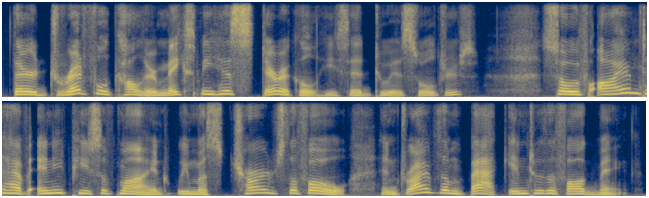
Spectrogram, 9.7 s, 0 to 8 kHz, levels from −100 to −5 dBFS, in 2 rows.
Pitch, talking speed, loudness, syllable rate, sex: 210 Hz, 210 wpm, -17 LUFS, 5.3 syllables/s, female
